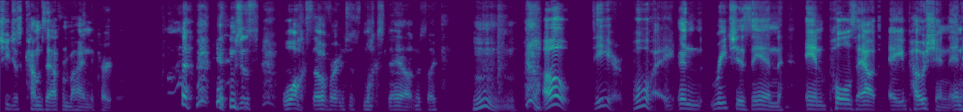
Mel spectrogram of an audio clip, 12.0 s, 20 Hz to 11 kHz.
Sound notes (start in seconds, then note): 2.1 laughs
